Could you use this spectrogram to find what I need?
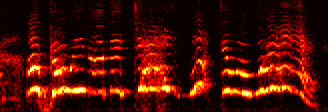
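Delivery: very high, loud excited shout. Retold or imitated. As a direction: yell it in giddy panic. Calling mum about date.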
